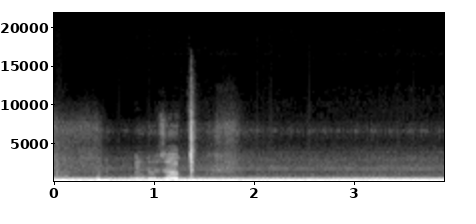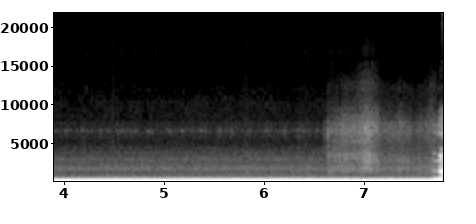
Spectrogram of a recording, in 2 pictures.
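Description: BMW E60 M5 with a six-speed manual, idling after a cold start: a loud, steady low rumble that throbs evenly throughout, with a few faint brief sounds on top.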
